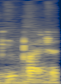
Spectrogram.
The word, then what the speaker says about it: Clyopatra: But it's Cleopatra, but the only difference is that my regular name is spelled as C-L-E. But for my fashion line, you can swap an E for a Y, so I swapped it. And that's why it's Cleopatra.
